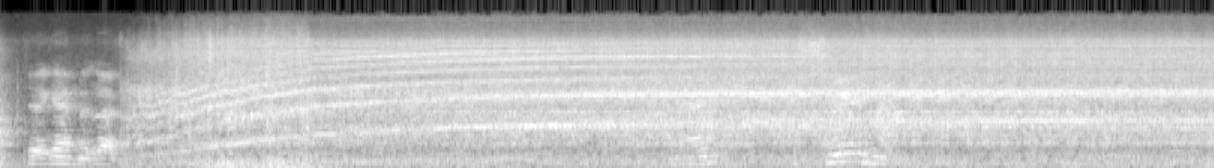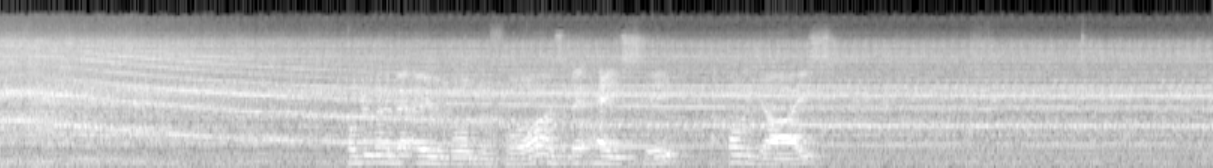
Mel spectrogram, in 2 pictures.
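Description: A food processor motor whirs up to a steady high whine, then slows to a lower hum.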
